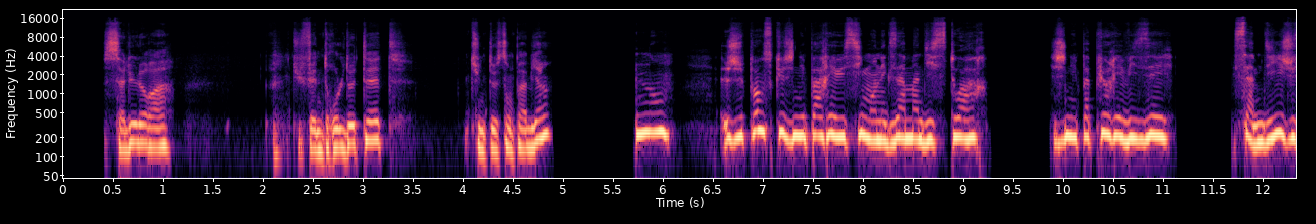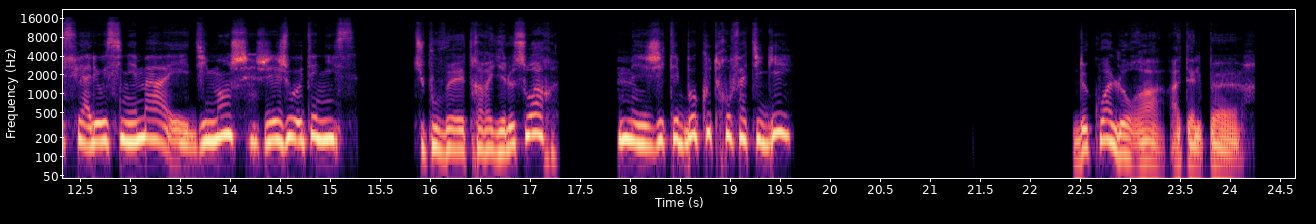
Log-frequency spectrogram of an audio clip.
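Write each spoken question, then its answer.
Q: De quoi Laura a-t-elle peur?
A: D'avoir raté son examen d'histoire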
